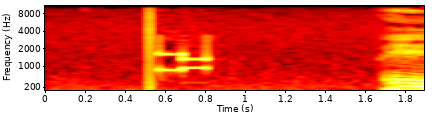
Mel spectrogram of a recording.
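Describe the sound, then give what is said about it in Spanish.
Two short dual-tone keypad beeps, a click before them, as a telephone number is dialed to place a call. A voice follows shortly after. “Vamos a ver, estamos llamando directamente, vamos a conectarlo al aire.”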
